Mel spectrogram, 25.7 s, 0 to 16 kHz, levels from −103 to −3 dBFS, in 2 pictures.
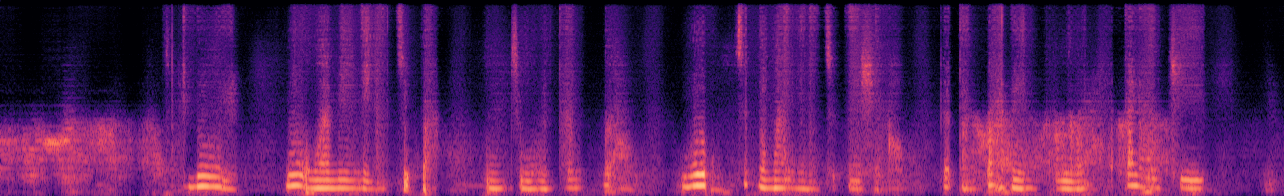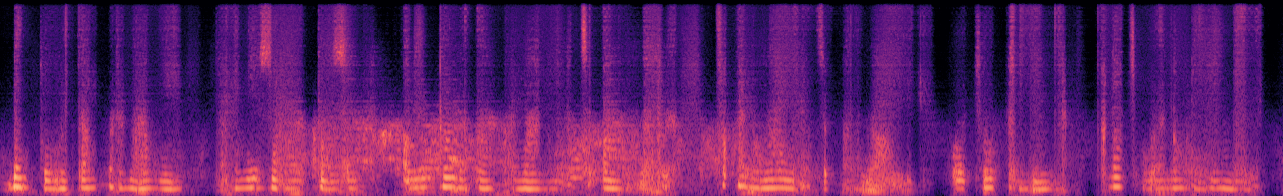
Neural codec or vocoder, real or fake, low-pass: codec, 44.1 kHz, 0.9 kbps, DAC; fake; 14.4 kHz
